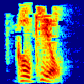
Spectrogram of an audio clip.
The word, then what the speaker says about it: Coquille: but it's Coquille High School, lives in North Salt Lake, Utah, and from, am I pronouncing that right? Coquille, Oregon? – Coquille.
